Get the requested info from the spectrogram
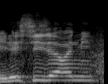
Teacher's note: Как отмечают авторы вот этого замечательного учебника на страницах 16-18, если внутри ритмической группы одно слово оканчивается на непроизносимый согласный, а второе начинается с гласного или с немого «аш», этот непроизносимый конечный согласный первого слова становится произносимым, сливаясь с начальным гласным последующего слова и образуя с ним один слог. При связывании согласные «с» и «x» озвончаются и переходят в звук «з». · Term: liaison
